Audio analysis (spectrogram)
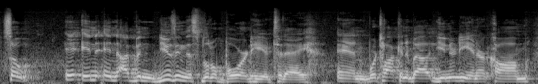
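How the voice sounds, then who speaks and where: A man in his thirties explaining software licenses at a whiteboard, talking quickly and informally with frequent restarts and self-corrections, on a lapel mic in a small room. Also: a little high, slight background noise, poor audio. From Oklahoma. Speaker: product trainer.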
